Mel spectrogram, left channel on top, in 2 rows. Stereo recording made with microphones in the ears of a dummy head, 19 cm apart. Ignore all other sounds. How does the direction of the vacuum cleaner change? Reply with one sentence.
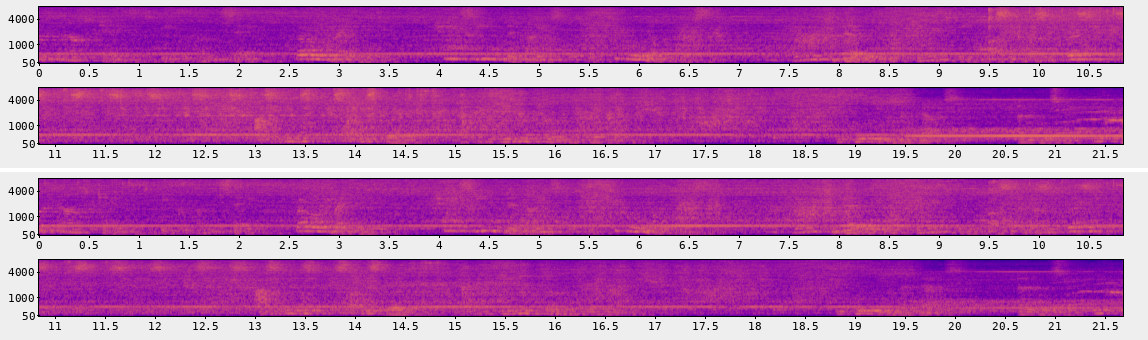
You can hear the vacuum cleaner move from right to left.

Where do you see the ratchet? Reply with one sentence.
You can hear the ratchet on the left.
